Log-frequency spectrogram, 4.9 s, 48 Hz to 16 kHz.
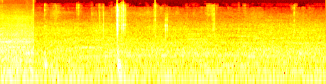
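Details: iPhone 11 vibration motor after tightening its three screws: a steady, low, smooth buzz free of rattle, with a few handling clicks; normal vibration once fixed.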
